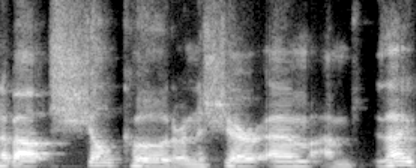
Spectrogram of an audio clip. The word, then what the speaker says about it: SHAREM: Uh, this particular session we're going to be talking about shell code or the sherm is that you pronounce it? Sharum.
